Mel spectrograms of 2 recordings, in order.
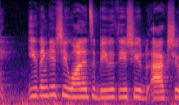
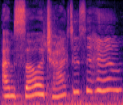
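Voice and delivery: higher, dragged-out fake swoon; sarcastic mimic of her gushing; mocking Mallory; 8 semitones higher than usual. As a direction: parody her unconvincing crush. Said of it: "She's like".

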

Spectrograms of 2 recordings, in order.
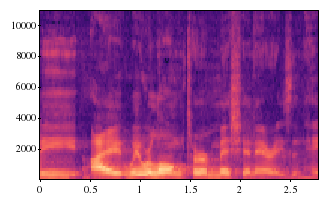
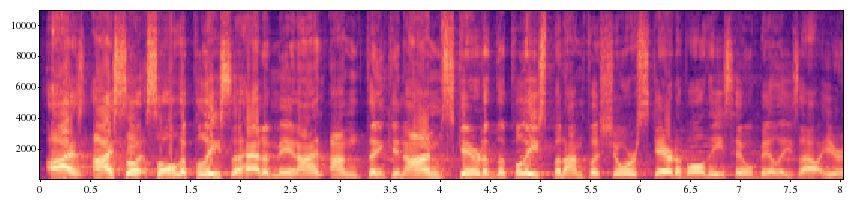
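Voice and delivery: louder, higher, urgent retelling; excited telling; 4 semitones higher, 9 dB louder than usual. Real, not acted. Missionary reliving the escape, tense and loud. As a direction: build the tension of running to the police. Fear meeting police and locals.

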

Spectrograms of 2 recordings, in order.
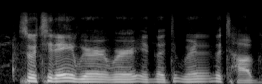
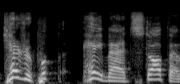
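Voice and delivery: put-on raised, high scolding of a child; retold yell; 12 semitones higher, 5 dB louder than usual. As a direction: yell at your son to stop, re-enacted. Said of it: "I yelled at him".

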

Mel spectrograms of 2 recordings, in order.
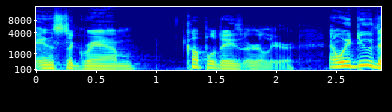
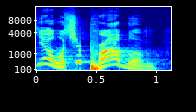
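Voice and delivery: louder, higher confrontational demand; retold pissed-off challenge; 7 semitones higher, 8 dB louder than usual. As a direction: call him out, re-enacting your anger. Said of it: "at this point, I'm pissed".

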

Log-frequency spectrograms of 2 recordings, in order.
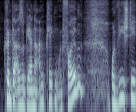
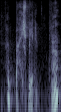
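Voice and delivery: whispered; 14 dB quieter than usual. Real, not acted. Aside after the mock lesson.

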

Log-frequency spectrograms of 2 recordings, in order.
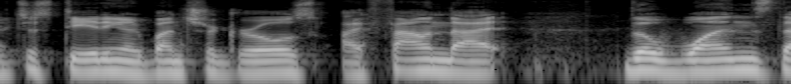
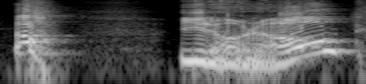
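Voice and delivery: mock conspiracy guy; 10 semitones higher, 7 dB louder than usual. Conspiracy guy reacting, laughing retelling.

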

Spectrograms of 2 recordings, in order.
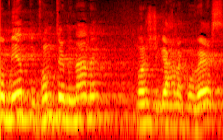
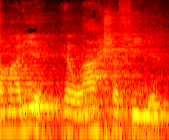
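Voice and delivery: low, gently acted calm; soothing reassurance; 6 semitones lower, slower than usual. Preacher as Jesus to distressed Mary, low soothing voice. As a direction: settle her down in a lowered voice.

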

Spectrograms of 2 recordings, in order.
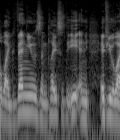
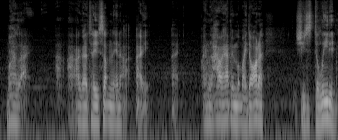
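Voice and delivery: hesitant confession; 4 semitones lower, 5 dB quieter than usual. Retold or imitated. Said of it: "he gets back to me and he's like".

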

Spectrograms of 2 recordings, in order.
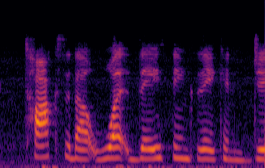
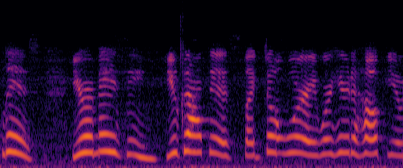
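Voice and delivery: reassuring; 7 semitones higher than usual. Retold or imitated. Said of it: "they'd be like".

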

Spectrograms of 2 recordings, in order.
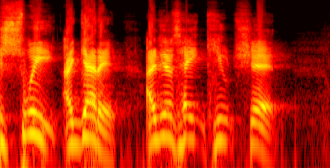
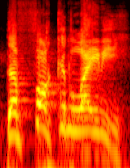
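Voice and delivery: normal talking voice

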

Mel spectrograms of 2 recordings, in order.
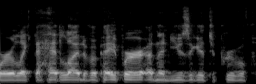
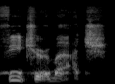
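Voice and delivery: slow, higher, softened robot announcer; robotic announcer voice; 4 semitones higher, 7 dB quieter, much slower than usual. Acted. Robot announcing the start of a round, robotic voice. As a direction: announce it like a game-show robot, drawn out. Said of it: "Just a robotic voice".

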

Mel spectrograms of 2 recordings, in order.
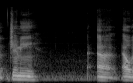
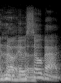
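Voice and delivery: normal talking voice

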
